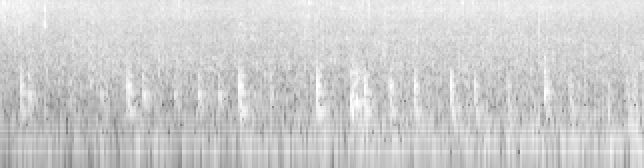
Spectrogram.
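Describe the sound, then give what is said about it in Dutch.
Water slaps and sloshes against a boat hull in quick, irregular little splashes over a steady low rumble, moderately loud, with no one speaking. “Ik hoor klotsen van het water rond de boot.”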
